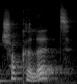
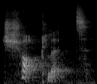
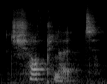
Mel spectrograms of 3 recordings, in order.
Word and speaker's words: chocolate: chocolate we don't say chocolate we say chocolate you can hear in the word we almost lose that middle syllable chocolate chocolate the next one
